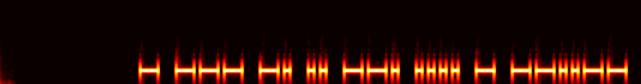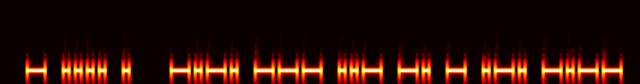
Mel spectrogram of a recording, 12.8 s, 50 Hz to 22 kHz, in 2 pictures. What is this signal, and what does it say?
Morse code, heard as a keyed tone, about 21 wpm, 700 Hz. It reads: TONIGHT, THE COUNTRY
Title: Sentences from Top 1000 Words - Review Part 4 - 20wpm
